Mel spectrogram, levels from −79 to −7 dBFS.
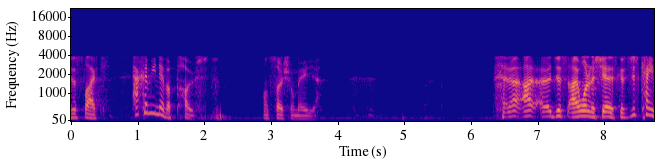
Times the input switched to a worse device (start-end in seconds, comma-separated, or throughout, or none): none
